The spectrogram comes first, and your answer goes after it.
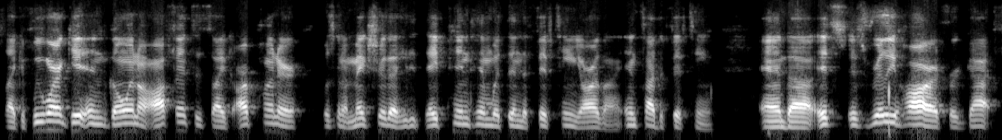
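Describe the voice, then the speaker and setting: A man co-hosting a casual sports talk show, talking loosely with lots of "you know" and repeated phrases. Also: on the low side. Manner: relaxed, repeats himself, many "you know"s. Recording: dull lo-fi sound.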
